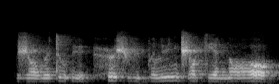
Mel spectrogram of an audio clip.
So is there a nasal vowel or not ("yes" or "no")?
no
